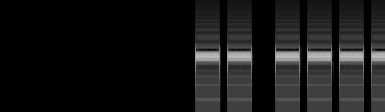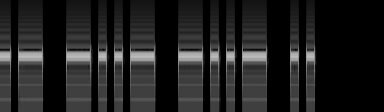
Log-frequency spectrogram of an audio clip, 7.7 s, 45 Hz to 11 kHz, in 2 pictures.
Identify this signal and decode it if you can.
Morse code, heard as a keyed tone, about 15 wpm, 700 Hz. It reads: M0XXI
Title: DXCC-100 Call Signs - 5 Characters - Repeated 3x - 15wpm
